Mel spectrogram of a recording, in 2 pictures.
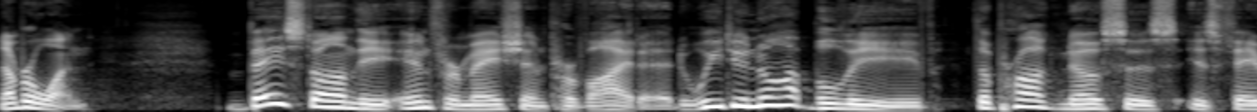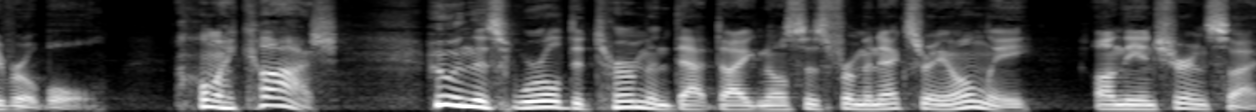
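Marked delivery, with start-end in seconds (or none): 1.2-6.8 mocking, playful, put-on fun voice. Reading aloud wording seen on insurance EOBs, in a fun voice. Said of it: "I'm going to go into my fun voice each time I read these".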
